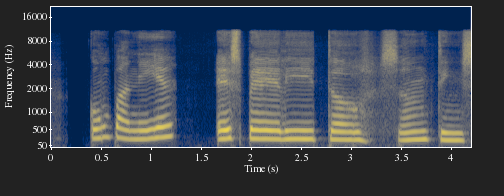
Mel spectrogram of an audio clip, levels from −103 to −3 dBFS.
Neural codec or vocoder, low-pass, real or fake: codec, 16 kHz in and 24 kHz out, 0.4 kbps, LongCat-Audio-Codec, two codebook decoder; 10.8 kHz; fake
